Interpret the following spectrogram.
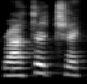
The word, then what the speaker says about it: Ratha Chek: is ratha is it is it rata check is that how you say it yes rata check the H is silent so I I will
